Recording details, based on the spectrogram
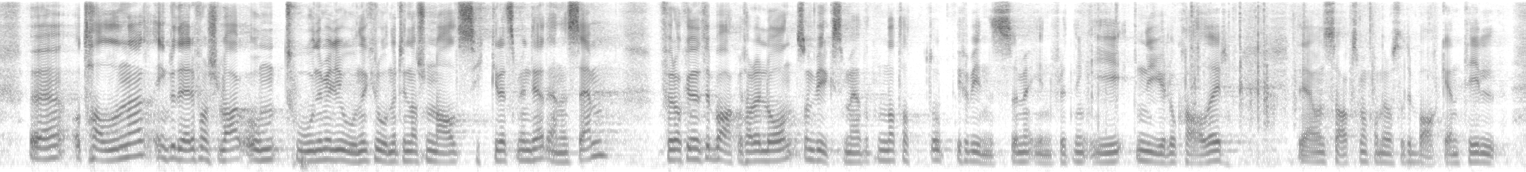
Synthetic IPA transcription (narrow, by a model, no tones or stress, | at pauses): ɔt̪ʰɑlːənəɪ̰ŋklʉd̪eːɾəɾfɔʂɭɑːɡɔmt̪ʰuːhʉnd̪ɾəmɪlɪuːnəɾkʰɾuːnəʈʰɪlnɑʂʊnɑːlsɪkːəɾheːt̪smʏnd̪ɪheːt̪ɛ̰nɛsɛm | fɔɾɔkʉnːət̪ʰɪlbɑːkəbət̪ʰɑːləloːnsɔmʋɪɾksɔmheːt̪ɑt̪nhɑʈʰɑt̪ʰːɔpːɪfɔɾbɪnːəlsəmɛ̰ʔɪ̰nːflyːt̪nɪŋɪnyːəlʊkʰɑ̰ːləɾd̪̥ɛ̰æ̰ɾjʊ̰ɛ̰nsɑ̰ːksɔmːɑnkʰɔmːəɾɔsːɔt̪ɪlbɑ̰ːkəjɛ̰nt̪ʰɪl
